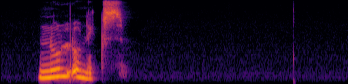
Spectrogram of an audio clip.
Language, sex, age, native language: Icelandic, female, 40-49, Icelandic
